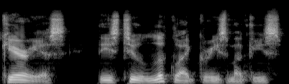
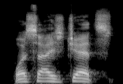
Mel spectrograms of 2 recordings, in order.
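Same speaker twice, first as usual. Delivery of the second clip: higher, drawn-out call through a doorway; shouted question; 8 semitones higher, 4 dB louder, slower than usual. A narrator's reading. Dick calls out the door to Kyle, a mild narrated shout. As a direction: call out slowly, pitch lifted, moderate volume. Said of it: "Dick shouted f-, out the door".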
